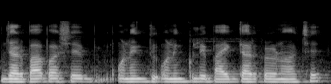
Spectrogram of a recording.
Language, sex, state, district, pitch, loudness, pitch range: Bengali, male, Tripura, West Tripura, 130 Hz, -16 LUFS, 125-135 Hz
